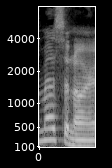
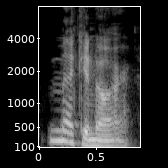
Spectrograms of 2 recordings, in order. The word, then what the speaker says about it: Mechanar: was my preview card, which I pronounced Messinar a few times, and no one corrected me. But I have since learned through playing the story mode that it's actually pronounced Mechanar, so I'm kind of upset, honestly.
